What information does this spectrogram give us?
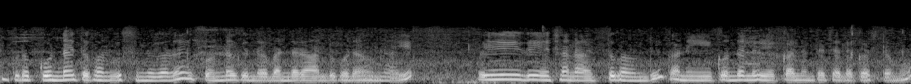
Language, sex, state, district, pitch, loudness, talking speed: Telugu, female, Andhra Pradesh, Anantapur, 185 Hz, -15 LUFS, 125 wpm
